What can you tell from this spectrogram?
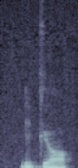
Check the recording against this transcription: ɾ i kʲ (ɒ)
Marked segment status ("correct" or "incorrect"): correct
